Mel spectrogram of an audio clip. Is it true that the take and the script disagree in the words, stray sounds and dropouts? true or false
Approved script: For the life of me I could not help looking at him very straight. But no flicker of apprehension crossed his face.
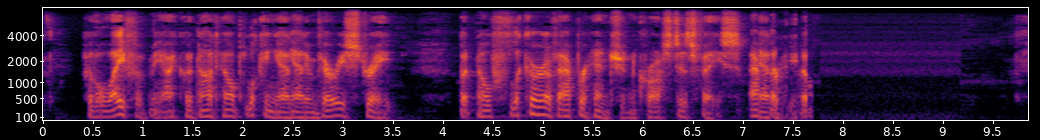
true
